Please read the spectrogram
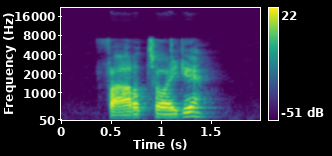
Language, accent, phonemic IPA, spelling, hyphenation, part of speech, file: German, Austria, /ˈfaːɐ̯t͡sɔɪ̯ɡə/, Fahrzeuge, Fahr‧zeu‧ge, noun, De-at-Fahrzeuge.ogg
- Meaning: nominative/accusative/genitive plural of Fahrzeug "vehicles"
